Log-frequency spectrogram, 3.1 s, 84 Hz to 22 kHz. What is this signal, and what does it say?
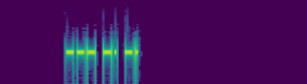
Morse code, heard as a keyed tone, about 44 wpm, 700 Hz. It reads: ONN
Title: ARRL Sections 45wpm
